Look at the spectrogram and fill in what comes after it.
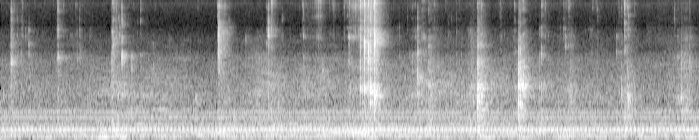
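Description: A person biting and chewing on cooked chicken bones close to the microphone: irregular crunches and mouth clicks, the loudest crunch a little past halfway, over a steady low hum.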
